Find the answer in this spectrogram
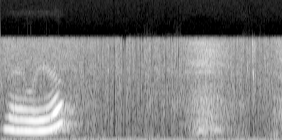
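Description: A short wordless hum from a person, dipping and rising in pitch, then a sniff about one and a half seconds later.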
